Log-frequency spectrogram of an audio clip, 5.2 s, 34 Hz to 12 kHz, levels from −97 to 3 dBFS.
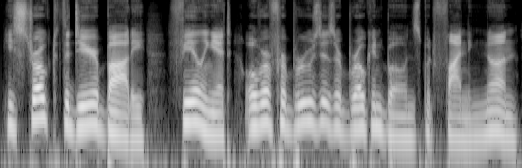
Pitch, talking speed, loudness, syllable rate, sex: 130 Hz, 185 wpm, -18 LUFS, 5.0 syllables/s, male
